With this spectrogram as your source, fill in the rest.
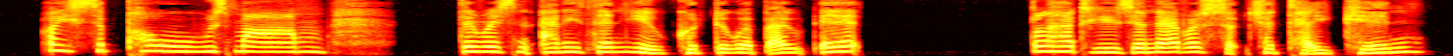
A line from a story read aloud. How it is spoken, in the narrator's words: Edna said wistfully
